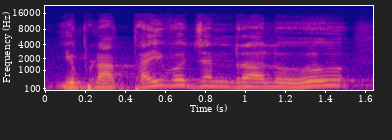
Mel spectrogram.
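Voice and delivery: ordinary talk, nothing marked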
